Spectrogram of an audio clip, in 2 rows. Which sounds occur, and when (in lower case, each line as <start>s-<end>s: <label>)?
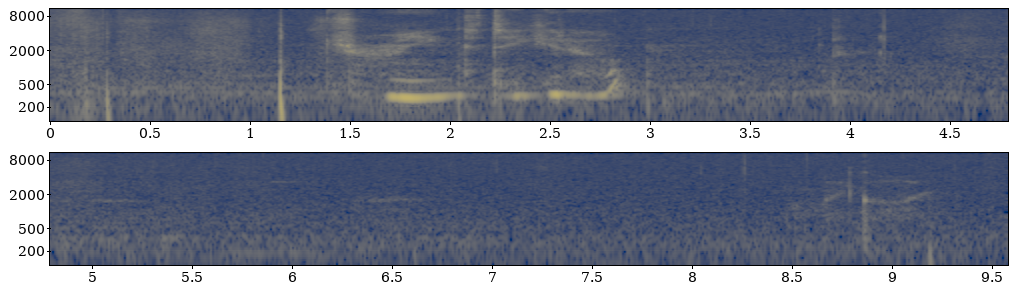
0.0s-0.3s: generic impact sounds
0.0s-9.5s: mechanisms
0.3s-1.0s: surface contact
1.1s-1.2s: generic impact sounds
1.4s-2.9s: kid speaking
2.9s-3.1s: generic impact sounds
3.8s-4.2s: generic impact sounds
4.4s-5.0s: surface contact
5.9s-6.0s: squeal
7.0s-7.0s: tick
7.2s-7.3s: generic impact sounds
8.0s-8.3s: generic impact sounds
8.4s-9.2s: whispering
8.8s-8.9s: generic impact sounds
9.1s-9.3s: generic impact sounds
